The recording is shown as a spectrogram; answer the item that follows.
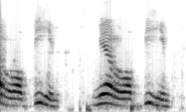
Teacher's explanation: فين صوت النون؟ مش موجود. فين غنة النون؟ مش موجودة. · النون عندي هنا مش موجوده. ليه؟ لان هي دخلت دخول تام ودخول كامل في الحرف التالي لها. ان كان الحرف التالي لها نون فانا بأضع لساني في مخرج النون، ان كان الحرف التالي لها ميم فانا بأضع بعمل إطباق الشفتين لإصدار صوت الميم، إن كانت لام فبأضبط حرف اللام، إن كانت راء فبأضبط حرف الراء. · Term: الادغام الكامل, الإدغام الكامل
